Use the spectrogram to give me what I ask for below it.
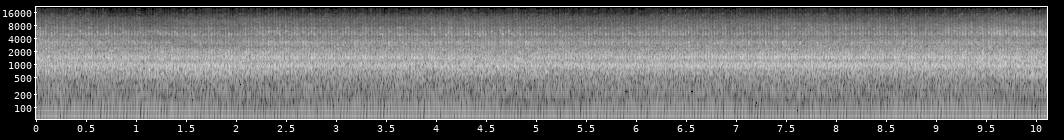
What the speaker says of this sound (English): My AC compressor, the clutch should be spinning.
